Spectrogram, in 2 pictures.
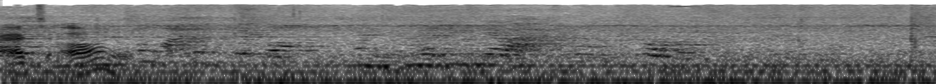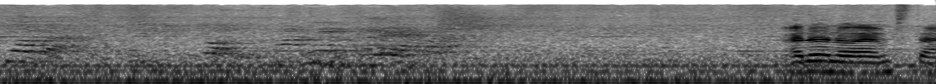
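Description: A young woman talks quietly, close to the microphone.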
